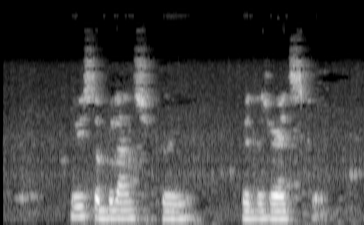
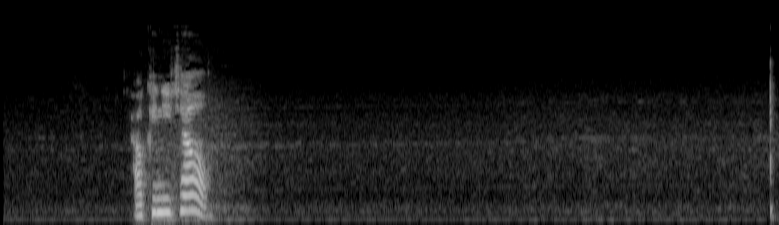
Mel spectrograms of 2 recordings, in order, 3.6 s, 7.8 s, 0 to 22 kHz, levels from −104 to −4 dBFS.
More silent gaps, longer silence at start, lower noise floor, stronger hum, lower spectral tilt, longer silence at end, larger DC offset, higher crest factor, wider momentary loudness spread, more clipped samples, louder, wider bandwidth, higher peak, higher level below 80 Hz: neither; second, 0.2 s vs 1.3 s; second, -49 dBFS vs -78 dBFS; neither; first, -6 dB/octave vs -4.5 dB/octave; first, 0.4 s vs 0.1 s; neither; second, 18 dB vs 24 dB; about the same, 13 LU vs 11 LU; neither; first, -20 LUFS vs -35 LUFS; first, 9.2 kHz vs 8.2 kHz; first, -4 dBFS vs -18 dBFS; first, -58 dBFS vs -86 dBFS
